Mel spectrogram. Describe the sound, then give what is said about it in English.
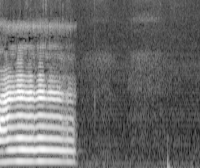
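A single sheep bleat: a loud, buzzy, steady-pitched call lasting under a second, followed by near quiet. “Mommy sheep is called a ewe, and Daddy is a ram.”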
